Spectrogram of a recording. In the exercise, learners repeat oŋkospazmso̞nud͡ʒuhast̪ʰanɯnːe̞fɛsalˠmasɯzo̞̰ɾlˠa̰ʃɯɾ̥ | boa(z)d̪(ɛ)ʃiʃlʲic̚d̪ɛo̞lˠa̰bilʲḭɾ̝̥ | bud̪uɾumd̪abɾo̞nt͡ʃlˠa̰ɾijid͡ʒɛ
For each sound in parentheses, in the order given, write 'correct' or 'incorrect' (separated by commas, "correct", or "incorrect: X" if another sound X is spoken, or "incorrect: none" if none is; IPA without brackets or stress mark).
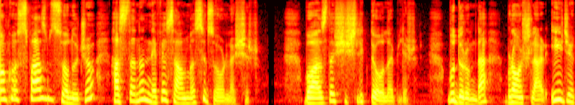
correct, incorrect: a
